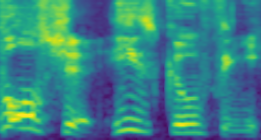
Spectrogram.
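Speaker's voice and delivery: re-enacted furious scream. Retelling a car ride, imitating dad screaming: imitating dad screaming. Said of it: "my dad just screaming".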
